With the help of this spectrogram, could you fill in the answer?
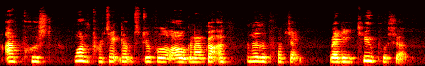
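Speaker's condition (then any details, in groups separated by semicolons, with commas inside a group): Cerebral palsy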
